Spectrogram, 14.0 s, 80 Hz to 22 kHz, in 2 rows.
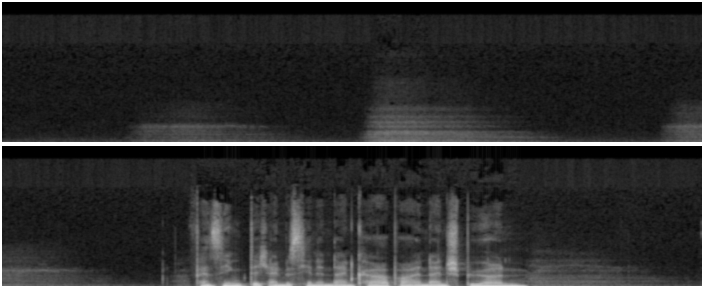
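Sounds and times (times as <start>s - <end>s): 
slow deep breathing during a guided eyes-closed relaxation exercise: 1.3s - 5.8s, 6.6s - 8.9s, 12.3s - 13.9s
speech: 9.0s - 12.4s.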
